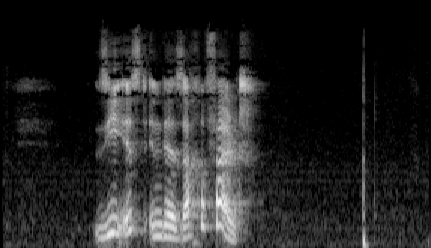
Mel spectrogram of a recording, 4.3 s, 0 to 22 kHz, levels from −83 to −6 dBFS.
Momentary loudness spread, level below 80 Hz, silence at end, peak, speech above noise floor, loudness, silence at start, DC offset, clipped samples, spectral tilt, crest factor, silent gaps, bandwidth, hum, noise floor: 19 LU; -50 dBFS; 0.65 s; -2 dBFS; 43 dB; -18 LUFS; 0.95 s; under 0.1%; under 0.1%; -3.5 dB/octave; 20 dB; none; 14 kHz; none; -61 dBFS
